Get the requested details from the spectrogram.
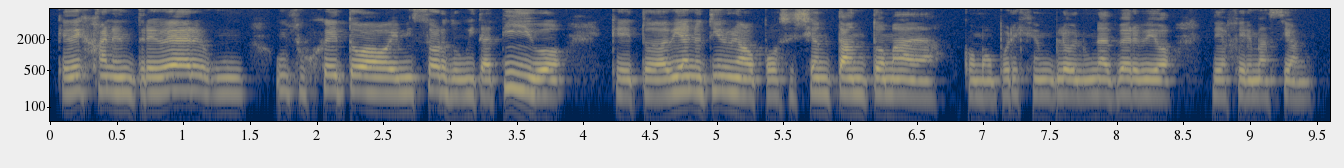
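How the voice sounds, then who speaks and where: A woman's voice: lowish voice, flat delivery, normal speed, hardly any pauses, warm tone. A woman in her thirties with a Rioplatense Spanish accent, lecturing a design class and checking in with students with a frequent "¿sí?". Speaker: teacher.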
